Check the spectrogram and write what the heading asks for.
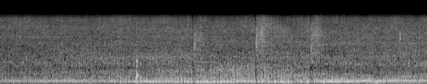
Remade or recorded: remade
